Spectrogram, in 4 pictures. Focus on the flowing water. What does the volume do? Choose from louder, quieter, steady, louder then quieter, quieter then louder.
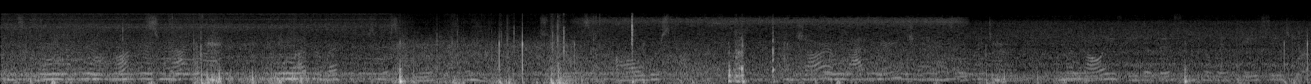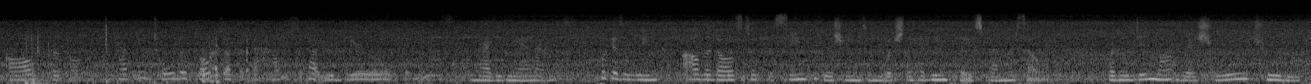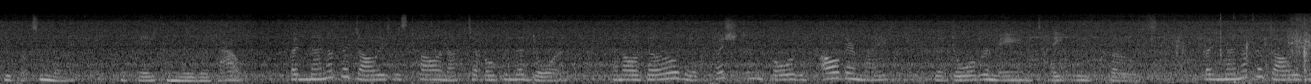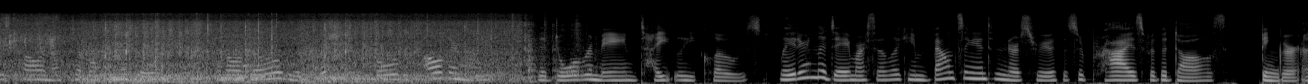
louder.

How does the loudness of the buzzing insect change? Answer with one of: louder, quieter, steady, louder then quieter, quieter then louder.
quieter.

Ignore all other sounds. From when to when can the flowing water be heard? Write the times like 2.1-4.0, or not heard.
0.0-44.6.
